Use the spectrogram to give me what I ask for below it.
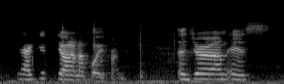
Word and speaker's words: Göran: That is not like, you don't pronounce that as an O.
